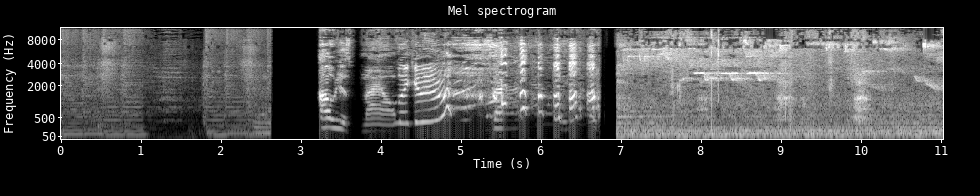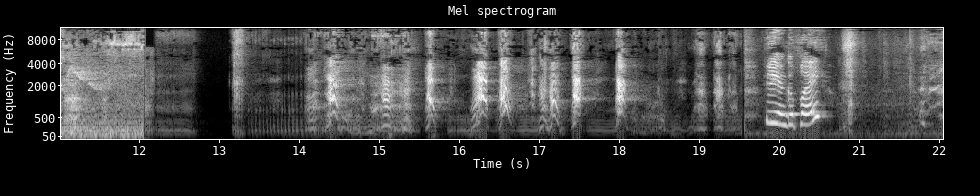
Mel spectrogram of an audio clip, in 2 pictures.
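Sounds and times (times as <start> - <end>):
loud steady rumbling: 7.0 - 12.1
dog barking and growling: 7.8 - 19.8.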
